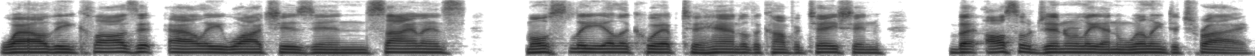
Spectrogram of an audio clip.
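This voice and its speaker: A man hosting a live panel, moving the talk along and haltingly reading a film introduction. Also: mid-range voice, little pitch movement, clean tone. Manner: halting, many fillers when reading. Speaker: host.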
